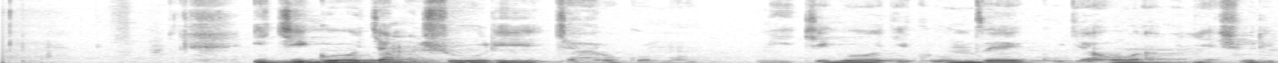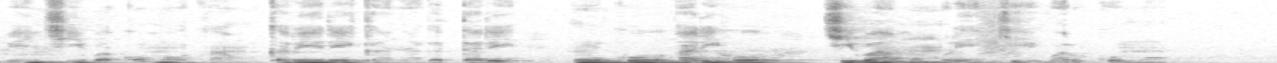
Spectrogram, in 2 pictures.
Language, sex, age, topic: Kinyarwanda, female, 18-24, education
